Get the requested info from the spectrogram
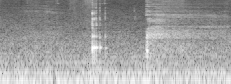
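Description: A sharp click about a second in, then a brief rasping vocal noise from a man near the end, over a steady low rumble.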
